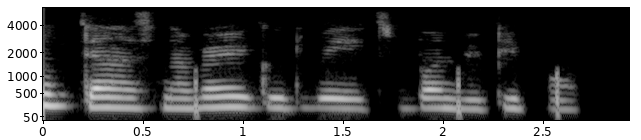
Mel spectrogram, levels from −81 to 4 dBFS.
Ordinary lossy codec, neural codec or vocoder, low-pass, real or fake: none; none; 5.4 kHz; real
